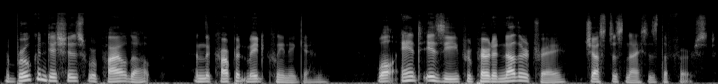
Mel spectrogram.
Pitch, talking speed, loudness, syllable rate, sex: 135 Hz, 200 wpm, -20 LUFS, 5.9 syllables/s, male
